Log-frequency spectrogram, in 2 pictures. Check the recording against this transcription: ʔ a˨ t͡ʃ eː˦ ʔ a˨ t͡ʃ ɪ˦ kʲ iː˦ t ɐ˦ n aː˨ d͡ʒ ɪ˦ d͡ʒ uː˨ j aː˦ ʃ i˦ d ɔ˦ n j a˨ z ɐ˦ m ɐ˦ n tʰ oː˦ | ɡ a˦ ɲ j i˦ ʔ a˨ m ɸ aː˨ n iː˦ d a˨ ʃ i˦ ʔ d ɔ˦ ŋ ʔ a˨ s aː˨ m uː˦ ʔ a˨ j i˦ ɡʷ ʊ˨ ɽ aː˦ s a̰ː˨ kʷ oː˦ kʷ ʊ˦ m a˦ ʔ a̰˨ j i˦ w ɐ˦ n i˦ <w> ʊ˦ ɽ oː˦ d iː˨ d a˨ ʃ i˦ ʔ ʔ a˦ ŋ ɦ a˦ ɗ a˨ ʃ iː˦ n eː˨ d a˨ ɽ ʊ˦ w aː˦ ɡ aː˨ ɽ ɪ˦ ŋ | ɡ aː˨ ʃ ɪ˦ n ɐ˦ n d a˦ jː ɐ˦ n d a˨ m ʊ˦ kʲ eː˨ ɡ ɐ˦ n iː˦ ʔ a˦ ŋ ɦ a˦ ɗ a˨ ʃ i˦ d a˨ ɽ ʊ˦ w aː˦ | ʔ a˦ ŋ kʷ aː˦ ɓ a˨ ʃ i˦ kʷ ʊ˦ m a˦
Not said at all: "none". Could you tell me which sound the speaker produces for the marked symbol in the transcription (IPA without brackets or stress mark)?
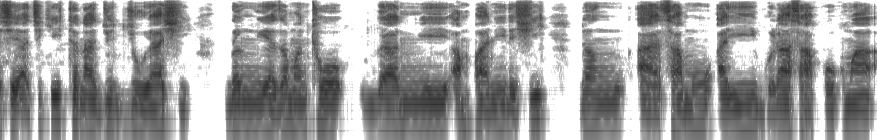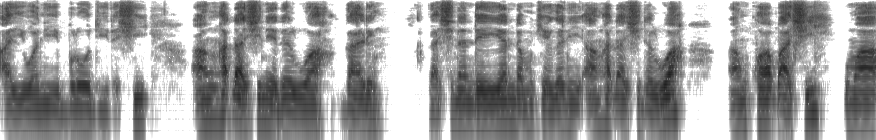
b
